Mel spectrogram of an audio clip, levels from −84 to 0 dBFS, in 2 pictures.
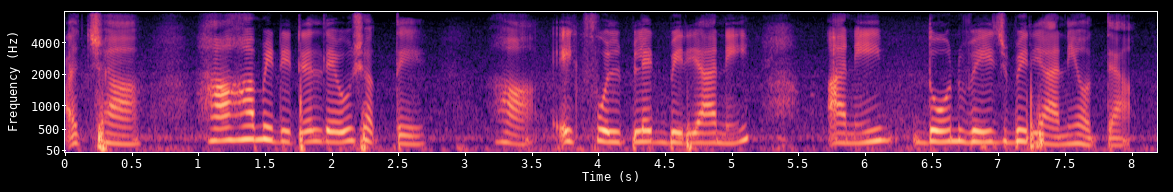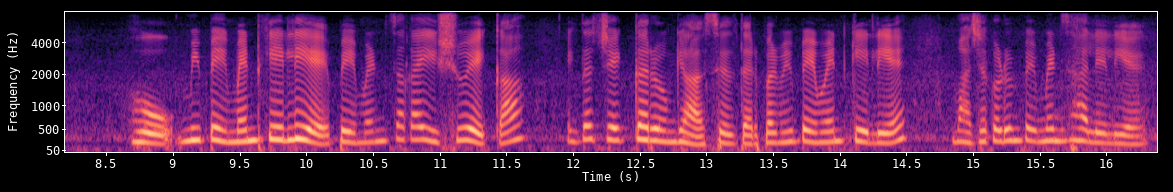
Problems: constant background noise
